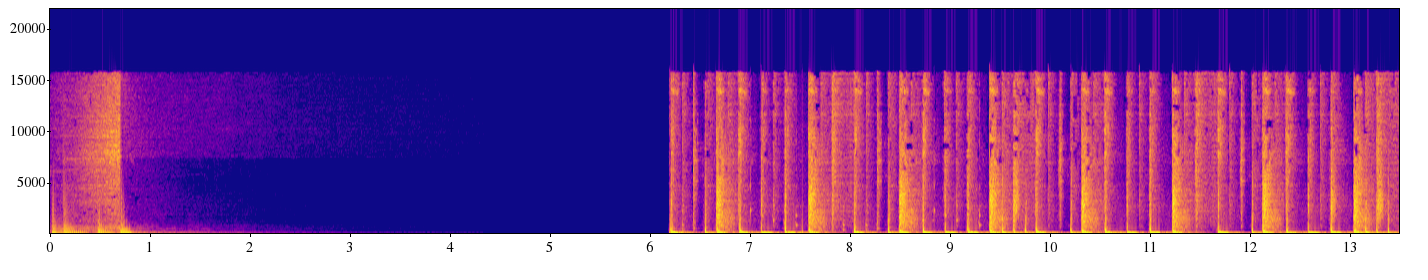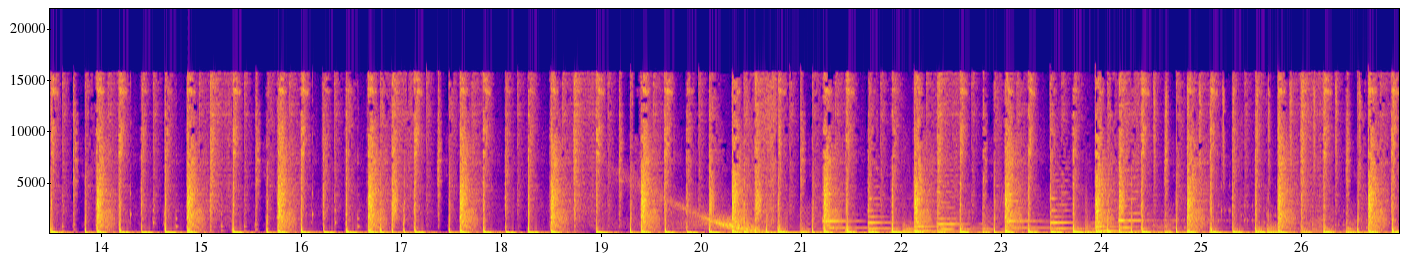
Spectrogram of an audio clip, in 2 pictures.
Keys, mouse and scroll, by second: 0.1 KP_Enter, 2.4 click, 4.6 click, 5.6 click, 6.4-7.0 ctrl+scroll up 2, 7.2 ctrl+click, 8.8 ctrl+click, 10.0 ctrl+click, 10.7-11.1 ctrl+scroll down 2, 11.4 ctrl+click, 11.9 ctrl+middle click, 13.6 click, 14.8 ctrl+shift+click, 16.4 ctrl+shift+click, 17.1-17.6 ctrl+shift+scroll up 2, 18.2-20.6 ctrl+drag, 21.5-23.1 drag, 23.8 click, 25.0 ctrl+shift+click, 26.2 ctrl+shift+click.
